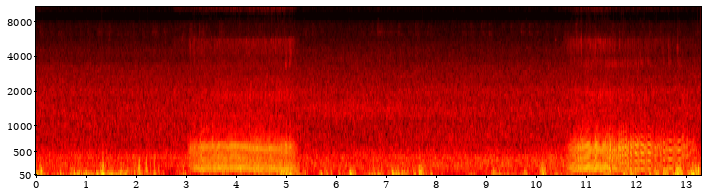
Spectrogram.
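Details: A black pug puppy, asleep, gives two long, rough, rattling snorts about seven seconds apart.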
